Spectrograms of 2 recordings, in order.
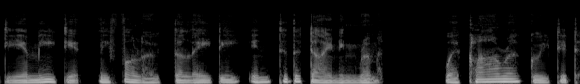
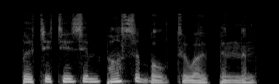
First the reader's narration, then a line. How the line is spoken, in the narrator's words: Heidi said sadly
